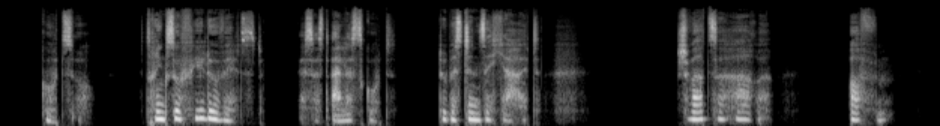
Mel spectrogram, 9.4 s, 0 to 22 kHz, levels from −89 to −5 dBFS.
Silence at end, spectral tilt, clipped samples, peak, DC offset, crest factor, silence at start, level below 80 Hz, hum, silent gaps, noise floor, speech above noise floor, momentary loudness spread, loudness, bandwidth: 0.55 s; -3 dB/octave; under 0.1%; -6 dBFS; under 0.1%; 22 dB; 0.4 s; -64 dBFS; none; 0.99-1.03 s, 1.17-1.38 s, 2.68-2.95 s, 3.97-4.38 s, 5.96-6.76 s, 8.09-8.48 s; under -90 dBFS; over 65 dB; 20 LU; -24 LUFS; 16.5 kHz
